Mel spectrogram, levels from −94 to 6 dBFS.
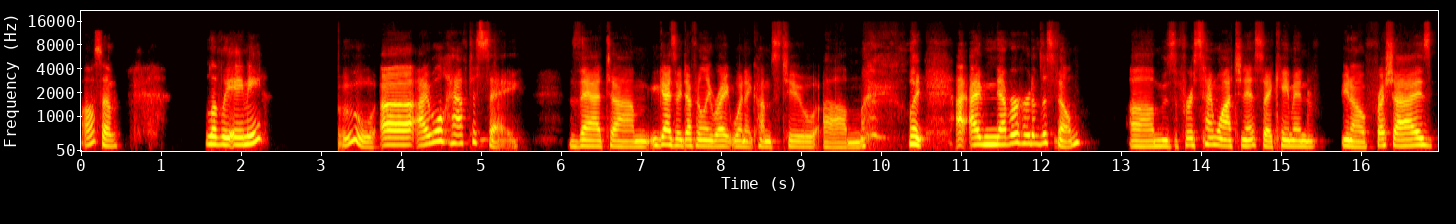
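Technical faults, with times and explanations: No technical faults are audible anywhere in the speech recording.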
